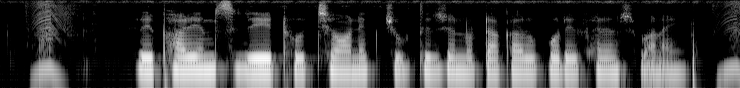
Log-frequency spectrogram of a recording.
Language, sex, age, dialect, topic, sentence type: Bengali, female, 25-30, Northern/Varendri, banking, statement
